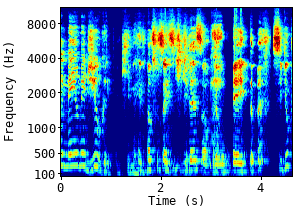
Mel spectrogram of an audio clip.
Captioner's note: laughing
